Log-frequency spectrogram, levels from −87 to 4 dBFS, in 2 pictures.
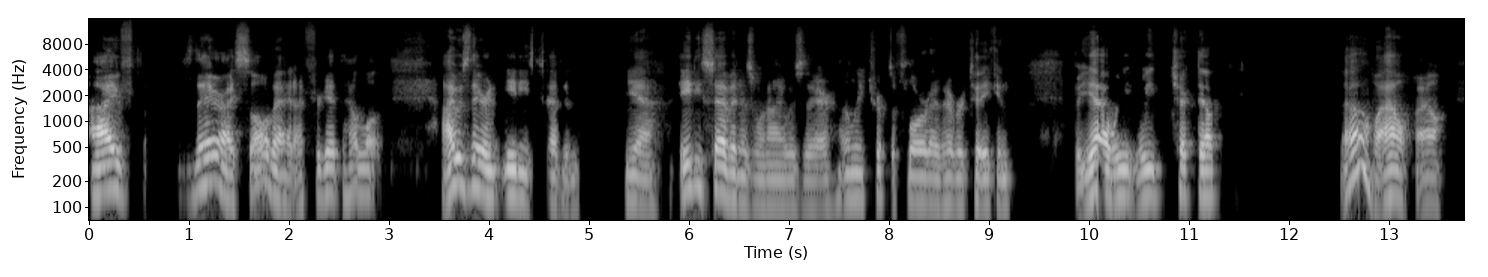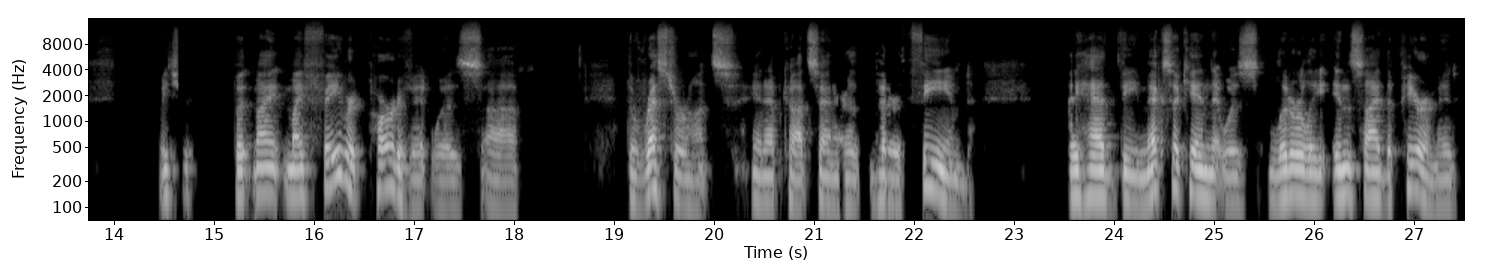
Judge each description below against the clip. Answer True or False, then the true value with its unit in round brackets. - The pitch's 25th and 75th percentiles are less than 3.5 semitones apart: False (4.6 semitones)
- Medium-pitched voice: False (125 Hz)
